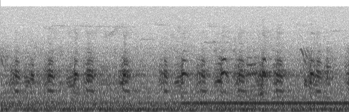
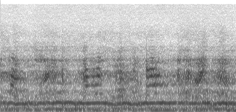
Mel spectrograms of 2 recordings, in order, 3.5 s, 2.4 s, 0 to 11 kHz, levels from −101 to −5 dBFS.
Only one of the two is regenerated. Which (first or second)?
second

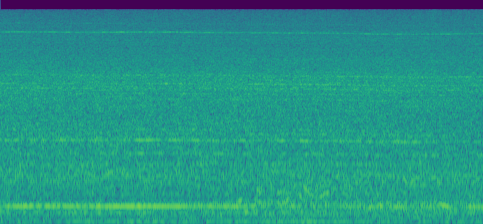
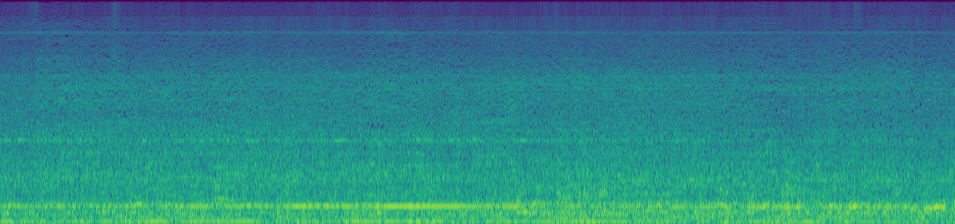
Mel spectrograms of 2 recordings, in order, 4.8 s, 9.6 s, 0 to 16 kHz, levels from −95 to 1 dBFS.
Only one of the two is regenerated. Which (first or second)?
second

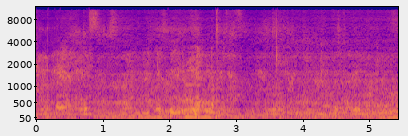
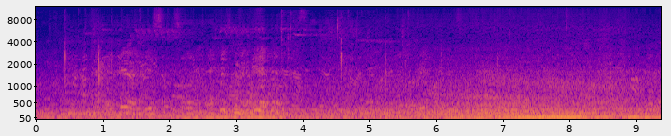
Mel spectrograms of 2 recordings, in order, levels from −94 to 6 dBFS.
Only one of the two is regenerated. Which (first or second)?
first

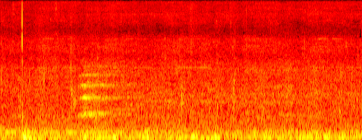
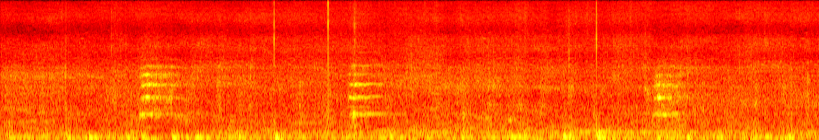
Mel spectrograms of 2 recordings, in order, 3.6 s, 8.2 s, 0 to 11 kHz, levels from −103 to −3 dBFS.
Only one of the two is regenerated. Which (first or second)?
second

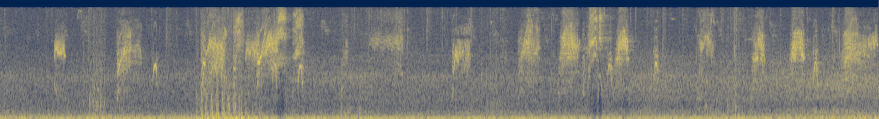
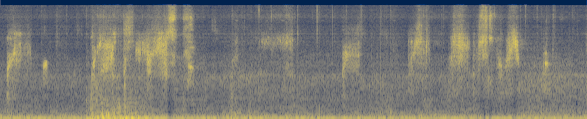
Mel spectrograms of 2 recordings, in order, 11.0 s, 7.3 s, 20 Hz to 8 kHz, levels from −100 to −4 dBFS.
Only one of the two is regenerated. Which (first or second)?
second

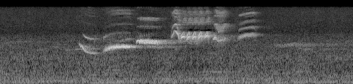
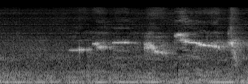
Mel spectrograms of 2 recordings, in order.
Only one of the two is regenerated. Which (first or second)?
second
